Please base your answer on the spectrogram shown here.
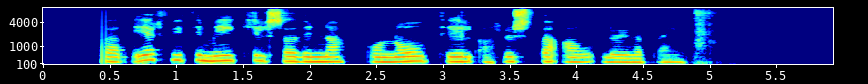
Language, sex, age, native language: Icelandic, female, 40-49, Icelandic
